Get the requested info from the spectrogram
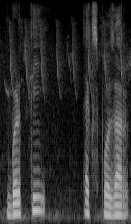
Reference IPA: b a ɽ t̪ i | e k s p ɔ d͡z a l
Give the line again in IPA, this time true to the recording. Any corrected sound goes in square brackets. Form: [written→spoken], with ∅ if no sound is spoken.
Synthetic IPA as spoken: b [a→ə] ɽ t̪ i | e k s p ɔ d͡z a [l→ɾ]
